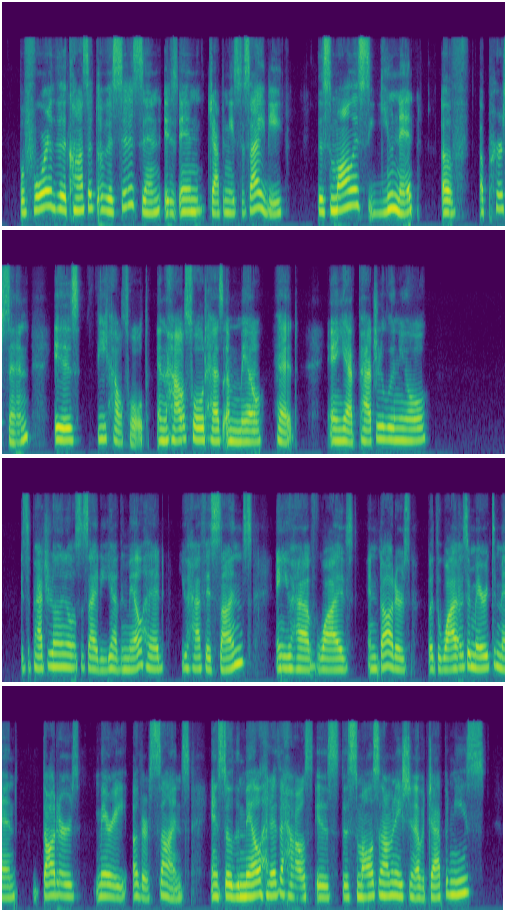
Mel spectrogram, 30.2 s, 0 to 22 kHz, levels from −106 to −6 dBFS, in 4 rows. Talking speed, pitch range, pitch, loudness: 150 wpm, 165-195 Hz, 175 Hz, -23 LUFS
